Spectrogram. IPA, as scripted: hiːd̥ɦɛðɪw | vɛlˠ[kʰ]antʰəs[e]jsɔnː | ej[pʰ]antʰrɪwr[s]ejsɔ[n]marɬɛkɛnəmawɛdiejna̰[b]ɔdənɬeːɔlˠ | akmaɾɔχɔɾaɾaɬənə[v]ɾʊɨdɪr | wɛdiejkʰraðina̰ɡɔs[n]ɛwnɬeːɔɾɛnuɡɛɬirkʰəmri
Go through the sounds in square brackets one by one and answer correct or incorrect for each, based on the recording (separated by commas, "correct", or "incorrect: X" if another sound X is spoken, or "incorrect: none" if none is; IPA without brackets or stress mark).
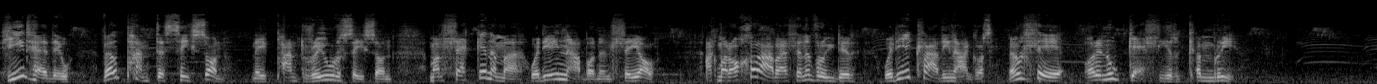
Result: incorrect: pʰ, correct, correct, correct, correct, correct, correct, incorrect: m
